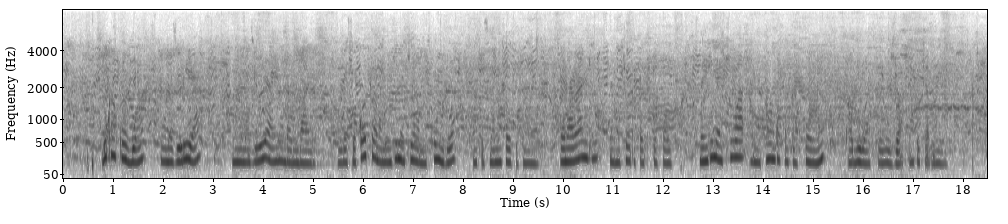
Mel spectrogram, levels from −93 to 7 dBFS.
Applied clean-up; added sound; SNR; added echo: none; Crowd; 9 dB; none.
